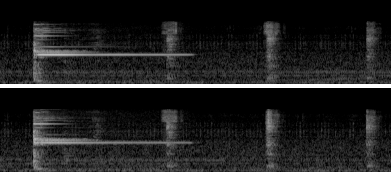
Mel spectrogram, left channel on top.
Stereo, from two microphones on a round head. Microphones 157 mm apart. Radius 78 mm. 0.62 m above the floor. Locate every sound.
0.3 s a chime: 50° right (ahead or behind), 2.5 m
1.7 s ticking: 55° right (ahead or behind), 1.5 m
